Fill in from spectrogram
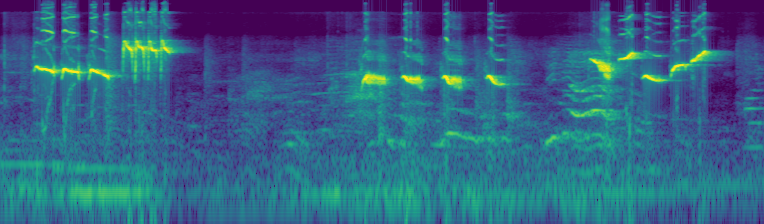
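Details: Greater green leafbird singing rapid bursts of repeated clear whistles, used to agitate rival leafbirds. A high trilled phrase is followed by a pause, then a series of four slurred notes and a final run of rising whistles.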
